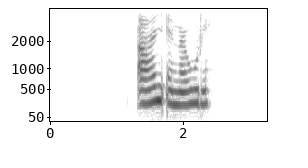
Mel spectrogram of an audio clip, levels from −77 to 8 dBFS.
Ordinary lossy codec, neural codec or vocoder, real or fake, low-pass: none; codec, 16 kHz, 8 kbps, FreqCodec, larger model; fake; 3.6 kHz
